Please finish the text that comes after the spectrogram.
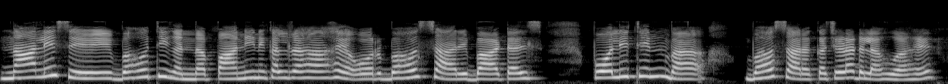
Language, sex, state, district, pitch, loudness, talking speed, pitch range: Hindi, female, Uttar Pradesh, Muzaffarnagar, 285 Hz, -15 LUFS, 135 wpm, 255-310 Hz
